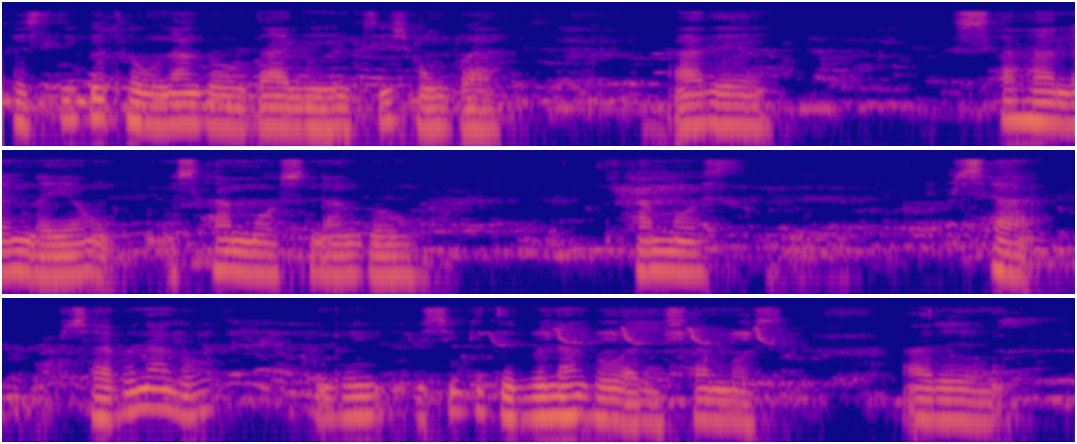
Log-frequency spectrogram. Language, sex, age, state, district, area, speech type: Bodo, female, 60+, Assam, Udalguri, rural, spontaneous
